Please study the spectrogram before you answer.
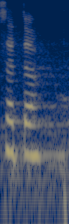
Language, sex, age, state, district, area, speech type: Sindhi, female, 18-30, Gujarat, Junagadh, urban, read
